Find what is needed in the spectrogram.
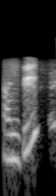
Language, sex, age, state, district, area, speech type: Dogri, female, 18-30, Jammu and Kashmir, Kathua, rural, conversation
